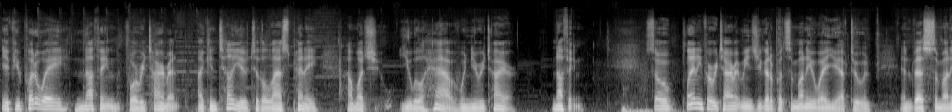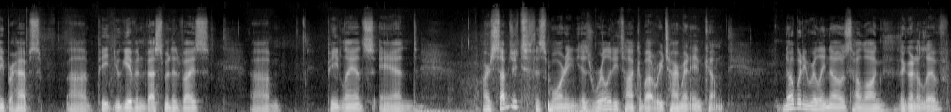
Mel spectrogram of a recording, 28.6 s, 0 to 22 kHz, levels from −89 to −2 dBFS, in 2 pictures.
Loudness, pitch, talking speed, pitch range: -22 LUFS, 100 Hz, 155 wpm, 90-115 Hz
